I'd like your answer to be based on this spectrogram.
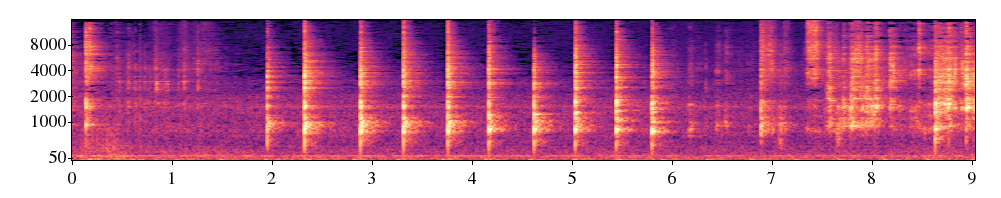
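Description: A small, hollow stainless steel hip flask held close is tapped with the tip of a small screwdriver, giving a series of distinct, bright metallic clinks with a short, hollow ring around 900 Hz. Toward the end, the taps give way to a denser, rapid burst of scraping and clattering against the steel.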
